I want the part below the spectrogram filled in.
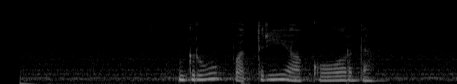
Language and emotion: Russian, sad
